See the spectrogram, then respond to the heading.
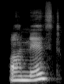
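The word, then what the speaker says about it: honest: For example H यहां पे silent है हमारे पास क्योंकि ये इनिशियल कॉन्सोनेंट है। ओ हमारे पास वोवेल है ऑनेस्ट गर्ल।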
